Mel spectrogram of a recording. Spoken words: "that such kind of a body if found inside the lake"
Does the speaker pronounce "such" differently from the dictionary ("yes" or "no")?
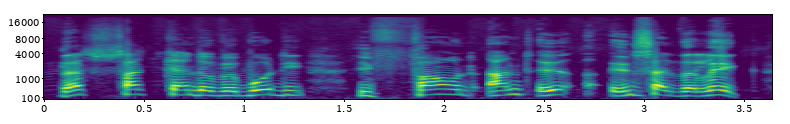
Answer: no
